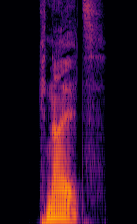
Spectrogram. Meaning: genitive singular of Knall
- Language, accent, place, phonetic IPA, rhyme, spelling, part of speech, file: German, Germany, Berlin, [knals], -als, Knalls, noun, De-Knalls.ogg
